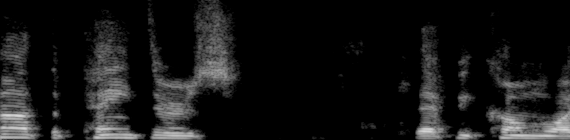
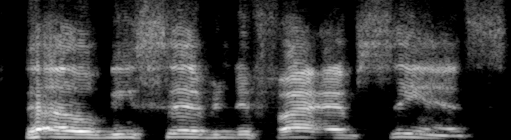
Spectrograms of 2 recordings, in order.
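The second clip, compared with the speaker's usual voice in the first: barber's drawl; 4 semitones higher, 6 dB louder, slower than usual. Retold or imitated. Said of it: "The guy was like".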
